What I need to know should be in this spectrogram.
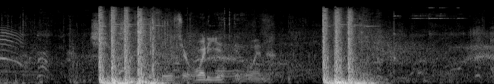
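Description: A rifle fires loud bursts of shots.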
